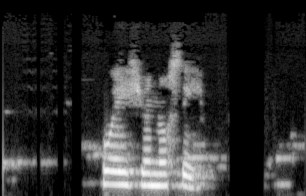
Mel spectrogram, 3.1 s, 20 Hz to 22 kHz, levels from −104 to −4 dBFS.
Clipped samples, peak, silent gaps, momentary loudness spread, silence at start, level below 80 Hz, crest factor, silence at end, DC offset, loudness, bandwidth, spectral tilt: under 0.1%; -2 dBFS; 0.58-0.63 s, 0.72-0.81 s, 2.30-2.64 s; 11 LU; 0.05 s; -62 dBFS; 14 dB; 0.15 s; under 0.1%; -13 LUFS; 7.8 kHz; -4.5 dB/octave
